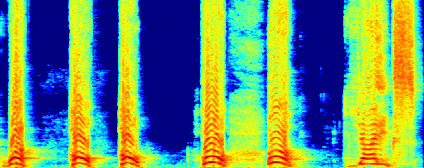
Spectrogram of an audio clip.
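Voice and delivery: high startled whoa; startled yelps. Real, not acted. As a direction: yelp in shock. Startled by bent hand.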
